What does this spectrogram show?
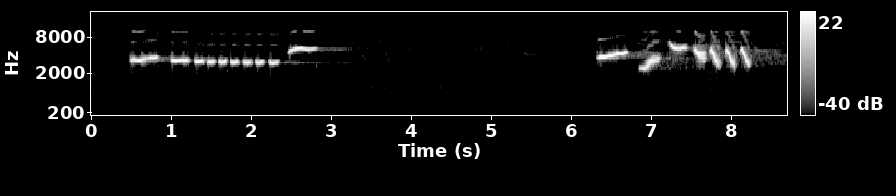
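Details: Oriental magpie-robin in the wild: a rapid even series of about ten short whistles ending in a higher note, a long pause, then rising notes and quick downward-slurred chips.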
